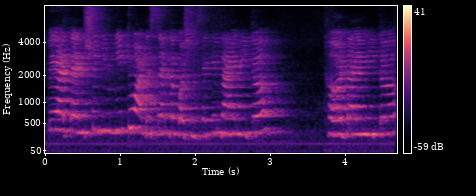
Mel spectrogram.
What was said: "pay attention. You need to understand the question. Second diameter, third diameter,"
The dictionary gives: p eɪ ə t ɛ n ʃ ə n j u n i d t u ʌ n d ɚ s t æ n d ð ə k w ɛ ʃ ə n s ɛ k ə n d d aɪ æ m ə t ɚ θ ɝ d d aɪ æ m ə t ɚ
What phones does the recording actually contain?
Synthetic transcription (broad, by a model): p eɪ ə t ɛ n ʃ ə n j u n i d t u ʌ n d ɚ s t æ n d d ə k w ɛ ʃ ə n s ɛ k ə n d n aɪ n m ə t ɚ t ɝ d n aɪ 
